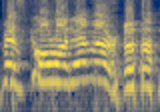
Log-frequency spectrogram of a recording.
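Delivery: slow, high, loud ecstatic yell; loud, high, drawn-out joyful cheer for the road trip; overjoyed shout. Acted. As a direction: belt it out like the happiest man alive. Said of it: "He's just like".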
